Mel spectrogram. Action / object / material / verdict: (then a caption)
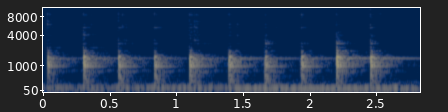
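tap / steel exhaust muffler / steel / solid. A steel exhaust muffler on a Miata is tapped in a steady, evenly spaced series, each tap a short, dull knock that dies away almost at once with no ringing, over a faint low hum. It gives the ordinary, solid sound expected of a sound muffler.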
